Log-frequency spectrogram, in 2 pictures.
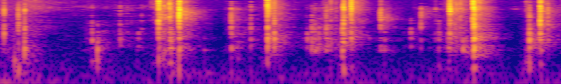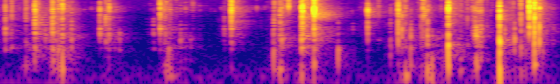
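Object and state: Plastic candy bag crinkled.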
